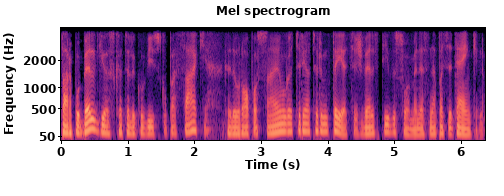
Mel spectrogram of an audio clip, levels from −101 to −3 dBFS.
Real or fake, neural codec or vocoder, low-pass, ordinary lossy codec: fake; codec, 16 kHz, 1 kbps, X-Codec, WavLM features, trained on Multilingual LibriSpeech; 3.6 kHz; AAC, 32 kbps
